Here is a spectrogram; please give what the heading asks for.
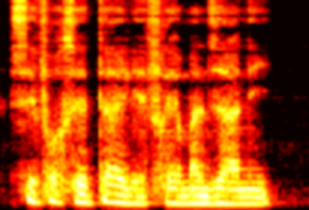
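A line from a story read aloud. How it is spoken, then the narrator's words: Murmuring. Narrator (French): murmura Dolores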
